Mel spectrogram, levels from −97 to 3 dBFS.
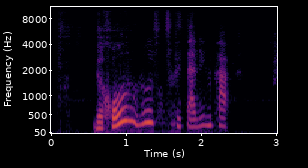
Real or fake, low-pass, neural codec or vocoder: fake; 9.9 kHz; codec, 16 kHz in and 24 kHz out, 0.6 kbps, FocalCodec, streaming, 4096 codes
